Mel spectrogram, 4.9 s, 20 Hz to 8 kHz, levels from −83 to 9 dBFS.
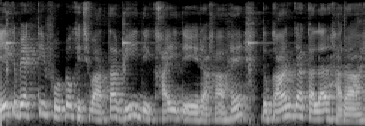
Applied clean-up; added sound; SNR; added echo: none; Piano; 19 dB; none.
